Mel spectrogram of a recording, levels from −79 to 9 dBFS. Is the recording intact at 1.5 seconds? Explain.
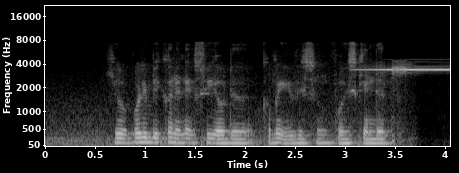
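No. From 1.51 to 1.59 s the sound smears into a buzzy tone or coloured noise that fades, then sounds weak as it recovers. This is VoIP packet loss concealed by the speech codec: about 40 ms went missing, which fits two lost frames, and the decoder stretched its last pitch and filter at falling gain.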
